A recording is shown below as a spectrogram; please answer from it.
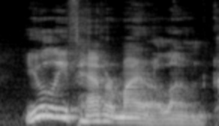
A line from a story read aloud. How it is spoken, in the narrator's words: Colonel Korn ordered Yassarian curtly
